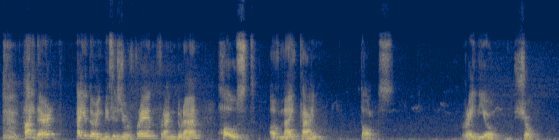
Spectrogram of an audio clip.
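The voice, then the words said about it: Heavy Spanish accent in English. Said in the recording (Spanish): “en inglés con mi acento pesado”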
